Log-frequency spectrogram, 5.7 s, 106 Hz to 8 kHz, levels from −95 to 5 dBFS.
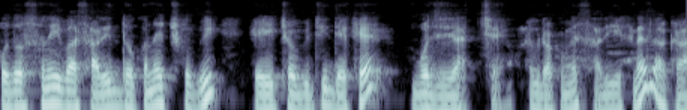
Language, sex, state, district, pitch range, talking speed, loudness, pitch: Bengali, male, West Bengal, Dakshin Dinajpur, 100-125 Hz, 145 wpm, -18 LUFS, 110 Hz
